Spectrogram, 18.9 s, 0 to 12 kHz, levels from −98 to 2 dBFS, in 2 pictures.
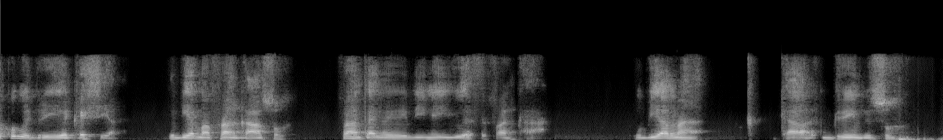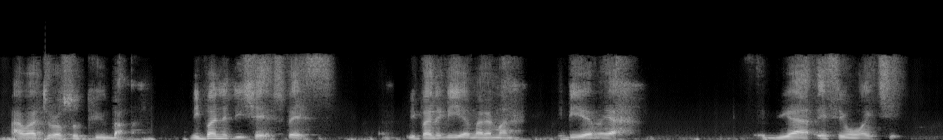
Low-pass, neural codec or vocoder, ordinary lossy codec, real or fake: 7.2 kHz; codec, 16 kHz, 1 kbps, X-Codec, HuBERT features, trained on general audio; AAC, 48 kbps; fake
